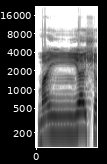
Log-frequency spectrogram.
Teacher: نون ساکن کے بعد یا ہے، یا کے اوپر تشدید ہے تو یا کو دبانا ہے، میم کو یا کے ساتھ ملانا ہے، من یشاء، یہ لمبی مد ہے، 4 الف کے لمٹ میں کھینچنا ہے.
